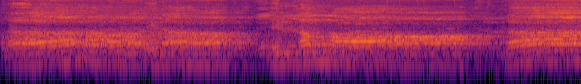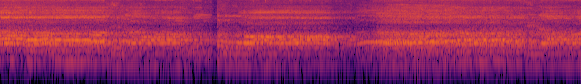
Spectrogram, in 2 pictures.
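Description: A man chanting in long, drawn-out melodic phrases, about five of them with short breaths between.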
